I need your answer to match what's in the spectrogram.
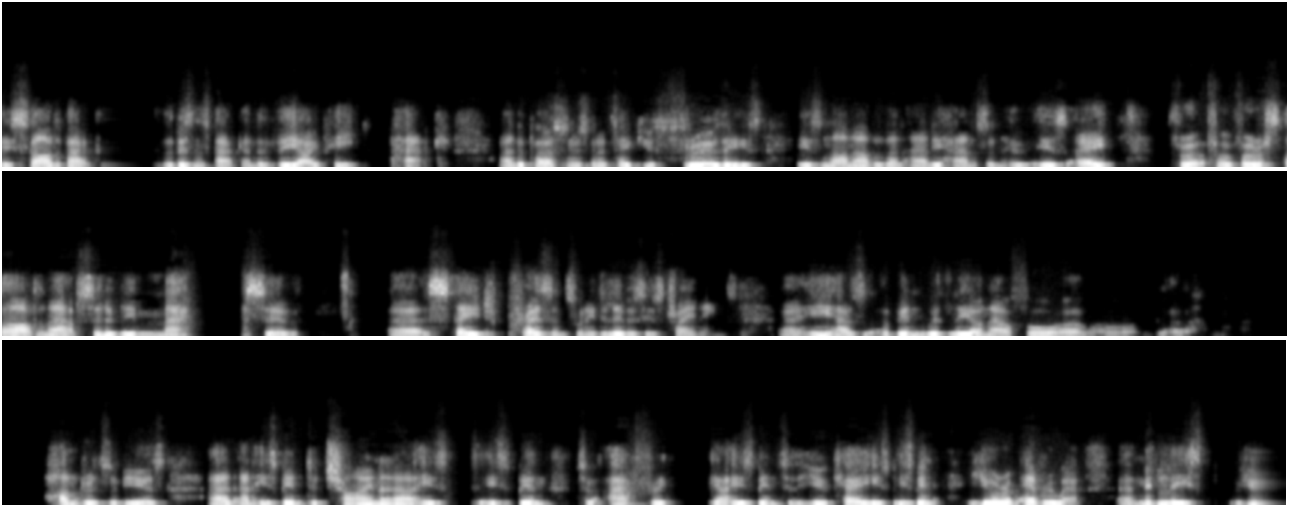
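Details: Adult man speaking; normal voice.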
